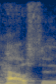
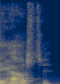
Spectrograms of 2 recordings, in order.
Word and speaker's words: Houston: And then they got a street named Houston, but they call it Houston in Atlanta. I don't know where they get that from. It's spelled the same, Houston, but they say Houston.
